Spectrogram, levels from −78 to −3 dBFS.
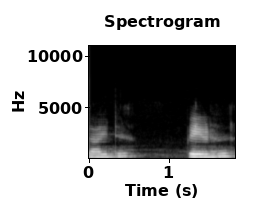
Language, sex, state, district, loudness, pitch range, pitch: Hindi, female, Bihar, Vaishali, -17 LUFS, 240-270 Hz, 245 Hz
